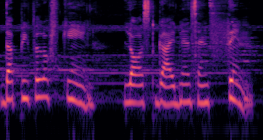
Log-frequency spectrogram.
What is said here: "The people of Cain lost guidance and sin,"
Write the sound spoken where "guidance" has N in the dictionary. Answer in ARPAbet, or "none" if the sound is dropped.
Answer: none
